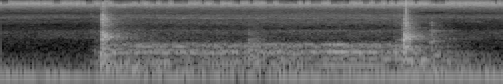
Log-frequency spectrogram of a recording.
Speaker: you hear that you should have heard a click and you should have heard the hiss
